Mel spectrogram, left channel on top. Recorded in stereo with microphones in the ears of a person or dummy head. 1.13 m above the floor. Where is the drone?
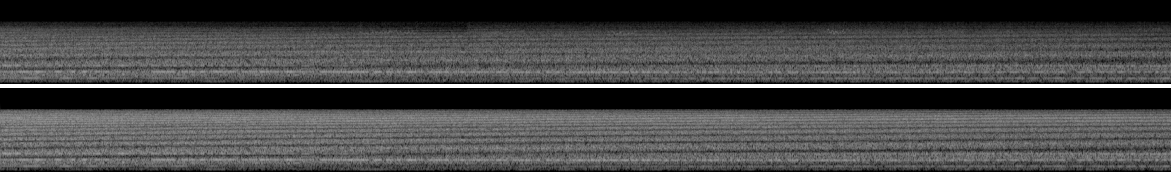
75° right (ahead or behind); by 11.7 s 80° right.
